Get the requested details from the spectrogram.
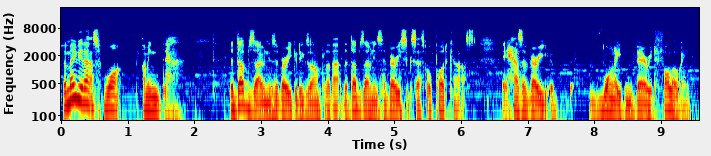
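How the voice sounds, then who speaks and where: A man's voice: on the low side, lively intonation, fairly quick, darkish tone, highs cut off, soft background music. A man who is a guest on a podcast, chatting casually and often stumbling over his words. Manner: hesitant, restarts a lot. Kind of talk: casual panel chat.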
